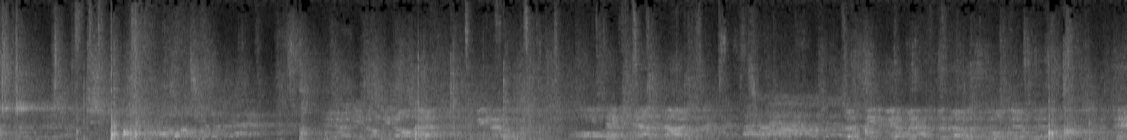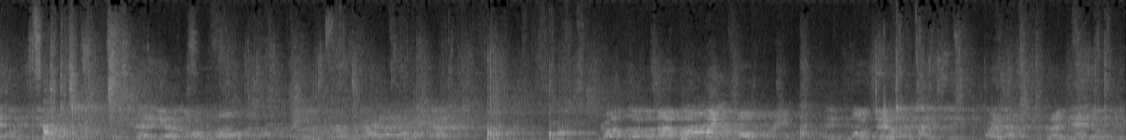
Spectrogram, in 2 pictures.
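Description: Rackets hit tennis balls in a large echoing indoor hall.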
